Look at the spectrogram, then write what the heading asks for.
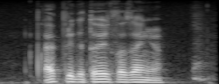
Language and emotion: Russian, neutral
